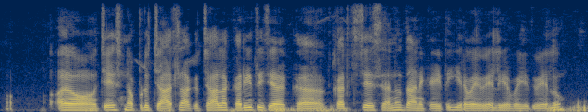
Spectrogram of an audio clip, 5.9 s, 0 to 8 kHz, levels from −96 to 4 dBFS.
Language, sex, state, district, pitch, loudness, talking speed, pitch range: Telugu, male, Andhra Pradesh, Anantapur, 155 Hz, -18 LUFS, 145 wpm, 140-160 Hz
